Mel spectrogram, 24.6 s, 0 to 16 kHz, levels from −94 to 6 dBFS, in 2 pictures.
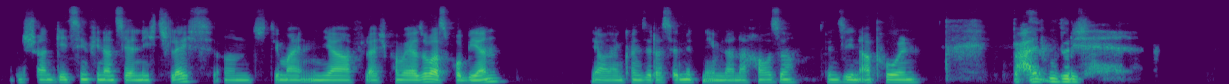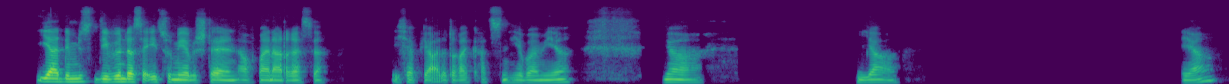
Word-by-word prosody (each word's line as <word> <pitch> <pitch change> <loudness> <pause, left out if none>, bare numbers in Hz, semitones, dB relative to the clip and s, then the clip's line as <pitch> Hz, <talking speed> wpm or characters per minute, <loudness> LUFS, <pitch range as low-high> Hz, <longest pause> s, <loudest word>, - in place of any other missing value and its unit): Anscheinend 105 -1 -5
geht's 105 0 -5
ihm 220 -1 0
finanziell 195 - -2
nicht 95 0 -4
schlecht 125 +6 -3
und 95 0 -8
die - - -5
meinten: 95 -1 -3
„Ja, 95 -1 0
vielleicht 95 0 -6
können 100 0 -3
wir 100 - +1
ja 95 - +2
sowas 120 +1 +3
probieren.“ 100 +8 0 0.9
Ja, 105 - -3
und 95 - -4
dann 95 0 -6
können 100 -1 -4
sie 100 - -3
das 100 -1 -7
ja - - -1
mitnehmen, 215 - -3
dann 95 0 -4
nach 95 0 -8
Hause, 105 +1 -4 0.3
wenn 105 - -3
sie 105 0 -3
ihn 105 - 0
abholen. 105 +1 -1 0.9
Behalten 125 +1 +1
würde 125 -1 +3
ich 110 - -4 1.9
Ja, 135 -2 +11
die 125 -1 +4
müssten 125 -2 +2
die 120 -1 +5
würden 125 0 +8
das 120 -3 +8
ja - - +4
eh 115 +1 +2
zu 110 - -3
mir 105 -1 +6
bestellen, 95 0 +2
auch 95 -1 -5
meine 95 -1 +4
Adresse. 95 0 -1 0.6
Ich - - -7
habe - - -3
ja - - +2
alle - - -2
3 100 0 -2
Katzen 100 0 -7
hier 100 -1 -4
bei 95 -1 0
mir. 110 +4 0 0.9
Ja. 105 -3 0 1.5
Ja. 105 -2 -2 2.8
Ja? 100 - -3
105 Hz, 145 wpm, -25 LUFS, 95-115 Hz, 2.8 s, Ja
